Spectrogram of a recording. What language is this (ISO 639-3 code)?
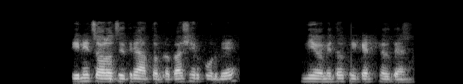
ben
